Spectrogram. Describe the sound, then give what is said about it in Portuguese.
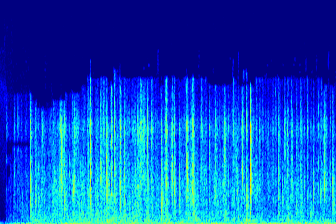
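A sudden hailstorm pounds down in a loud, continuous roar, with dense sharp clattering impacts throughout and no voices. “A chuva de granizo chegou de repente, obrigando todo mundo a buscar abrigo prejuízo para os motoristas que foram pegos de surpresa no trânsito.”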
